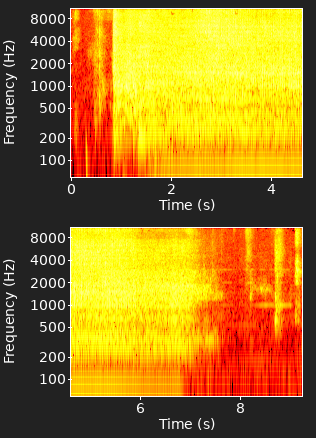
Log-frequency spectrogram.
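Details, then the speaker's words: Engine start and idle recorded with a pressure transducer in the tailpipe for an exhaust pulsation test. A short crank and quick catch give even, steady firing with uniform pulsations: no misfires or combustion anomalies. "we can see that reasonable consistency on this engine no issues no misfires no combustion anomaly i'm happy with those pulsations"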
